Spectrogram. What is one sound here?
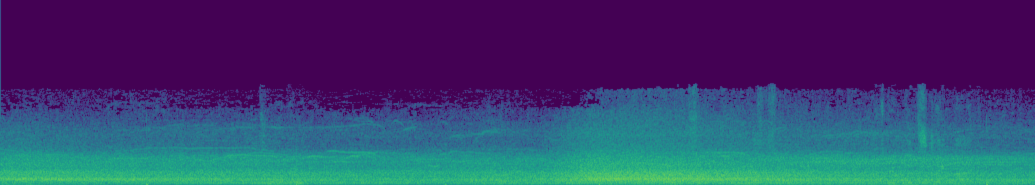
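A large stadium crowd roars steadily, swelling louder for a few seconds.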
